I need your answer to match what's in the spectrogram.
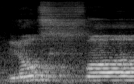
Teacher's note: Lussa, terus masuk pada sad. Lam tidak dibaca, maka hukumnya adalah idgham asy-syamsi.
